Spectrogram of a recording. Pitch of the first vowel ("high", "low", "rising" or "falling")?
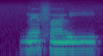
high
